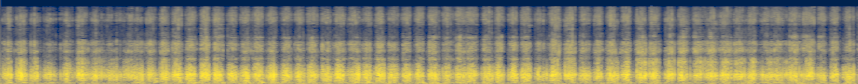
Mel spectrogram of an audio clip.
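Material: Faux leather.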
